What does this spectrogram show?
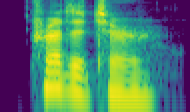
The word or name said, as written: predator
